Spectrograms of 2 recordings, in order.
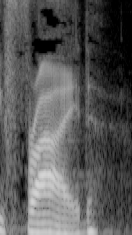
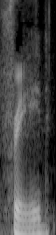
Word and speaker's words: Fried: Her name's Nikki Fried, or Freed. I'm sure she pronounced it Freed.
